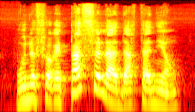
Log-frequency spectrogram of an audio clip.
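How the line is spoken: Said coldly. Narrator (French): dit froidement Athos

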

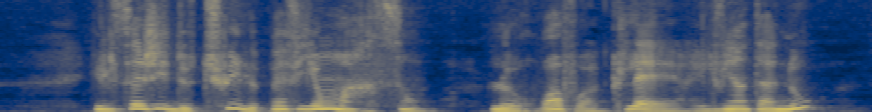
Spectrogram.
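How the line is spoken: Exclaimed. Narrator (French): s'écria l'autre

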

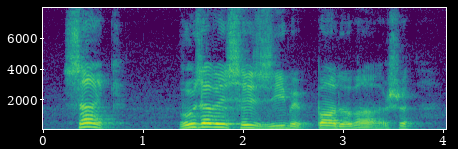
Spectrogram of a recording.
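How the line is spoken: Sneering laugh. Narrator (French): ricana Lupin

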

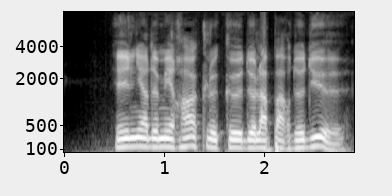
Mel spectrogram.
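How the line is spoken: Half-jovial, half-grumbling call from outside. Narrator (French): lança du dehors par la porte ouverte une voix semi-joviale, semi-bougonnante

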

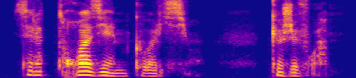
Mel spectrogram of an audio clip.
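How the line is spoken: Sighing. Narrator (French): dit Bessie en soupirant

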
